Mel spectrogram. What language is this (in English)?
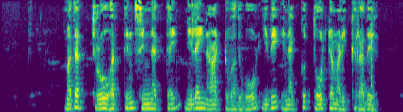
Tamil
